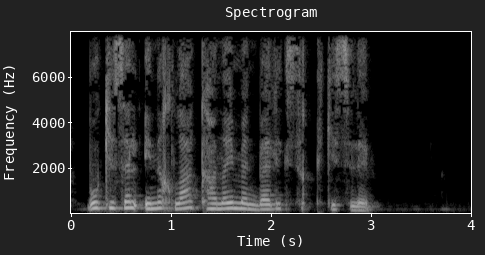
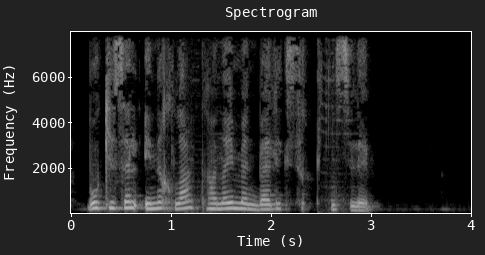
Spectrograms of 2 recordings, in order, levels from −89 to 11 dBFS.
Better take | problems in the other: first | noise reduction (neural separator model SepFormer DNS4)

